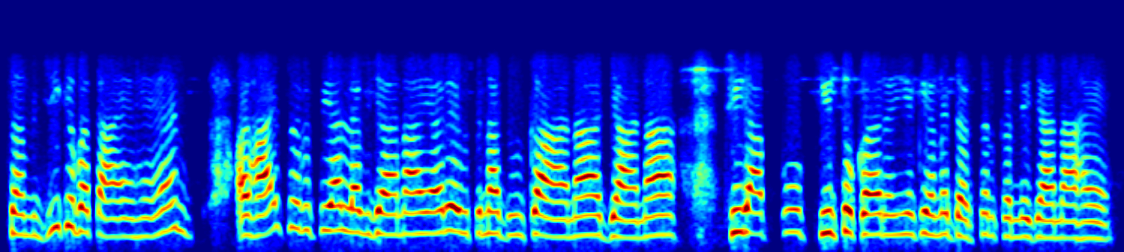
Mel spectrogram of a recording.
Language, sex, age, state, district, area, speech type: Hindi, female, 30-45, Uttar Pradesh, Mirzapur, rural, conversation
